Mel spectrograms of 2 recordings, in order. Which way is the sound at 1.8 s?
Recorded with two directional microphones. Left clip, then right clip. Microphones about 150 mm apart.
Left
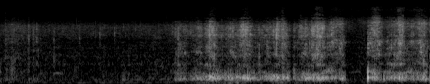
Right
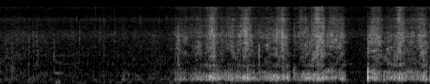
35° right (ahead or behind).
